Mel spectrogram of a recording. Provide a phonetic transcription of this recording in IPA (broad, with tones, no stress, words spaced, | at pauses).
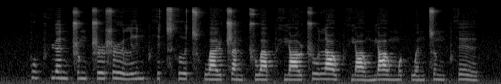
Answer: pu˥pʰɥɛ˥˧nʈ͡ʂʊ˥˩ŋ ʈ͡ʂɻ̩˥ʂɻ̩˥˩ li˥npʰi˨ t͡sʰɹ̩˥t͡sʰwa˧˥ɪ̯ʈ͡ʂa˨˩n ʈ͡ʂwä˧˥ pʰjɑ˧˥ʊ̯ʈ͡ʂu˥lɑ˥˩ʊ̯ pʰjɑ˨˩ʊ̯mjɑ˥˧ʊ̯ mɤ˥˩kwə˧˥nt͡sʊ˥˧ŋ pʰe˥˩ɪ̯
